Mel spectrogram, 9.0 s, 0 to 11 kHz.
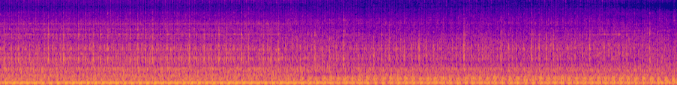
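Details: Yamaha XT 600 E single-cylinder thumping steadily near 200 a minute with a clattery edge on every beat. The owner does not know where the strange mechanical noise comes from.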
